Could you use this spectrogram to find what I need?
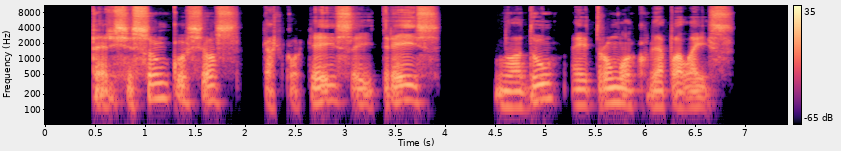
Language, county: Lithuanian, Panevėžys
